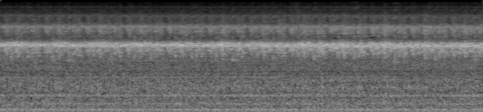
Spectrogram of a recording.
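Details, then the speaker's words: At idle with the AC on (AC not working): constant high shrill squeal that doesn't let up, slowly quieting slightly; serpentine belt squeal. "That belt's quieting down. It doesn't sound like it, but it is. It's getting a little better."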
